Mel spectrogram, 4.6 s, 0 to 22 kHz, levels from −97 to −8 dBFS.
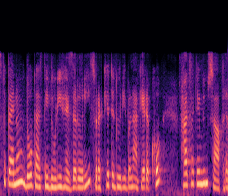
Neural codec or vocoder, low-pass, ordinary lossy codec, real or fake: codec, 16 kHz, 1 kbps, X-Codec, HuBERT features, trained on general audio; 7.2 kHz; none; fake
